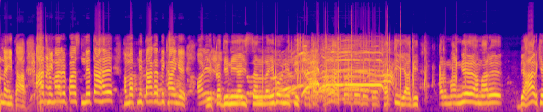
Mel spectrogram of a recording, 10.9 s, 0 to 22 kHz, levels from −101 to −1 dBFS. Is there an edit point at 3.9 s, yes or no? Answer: yes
